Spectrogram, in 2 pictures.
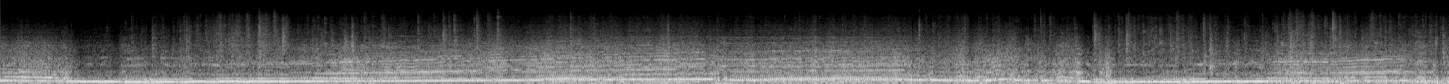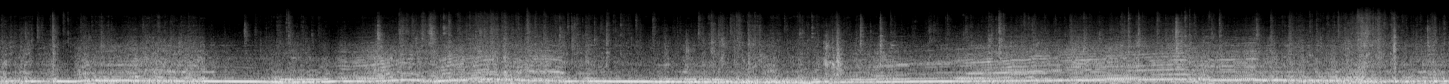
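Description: Renault Clio Sport rally car's four-cylinder engine heard from inside the cabin at stage pace, loud throughout. The revs climb steadily, then fall sharply several times as the car lifts off and shifts, with quick up-and-down blips mid-way, over constant road and tyre noise.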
